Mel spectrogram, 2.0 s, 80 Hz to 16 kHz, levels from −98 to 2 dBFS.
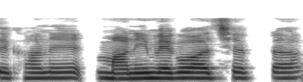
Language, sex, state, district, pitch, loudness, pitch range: Bengali, female, West Bengal, Dakshin Dinajpur, 210 Hz, -15 LUFS, 205-210 Hz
